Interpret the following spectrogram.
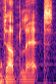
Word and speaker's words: doublet: It's pronounced doublet. So there you go. Like a double.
